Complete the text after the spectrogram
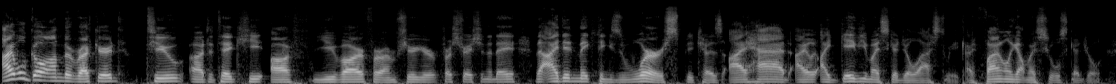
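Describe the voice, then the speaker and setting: A man's voice: mid-range voice, normal speed, few pauses, a bit bright. A man in his twenties chatting casually as a podcast co-host, rambling and joking at his own expense. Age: 20s. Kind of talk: casual group chat.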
